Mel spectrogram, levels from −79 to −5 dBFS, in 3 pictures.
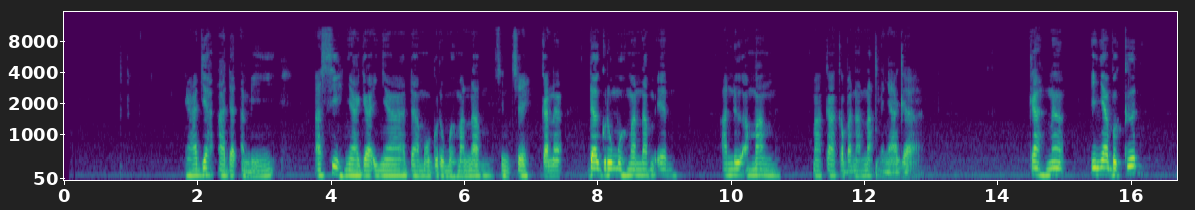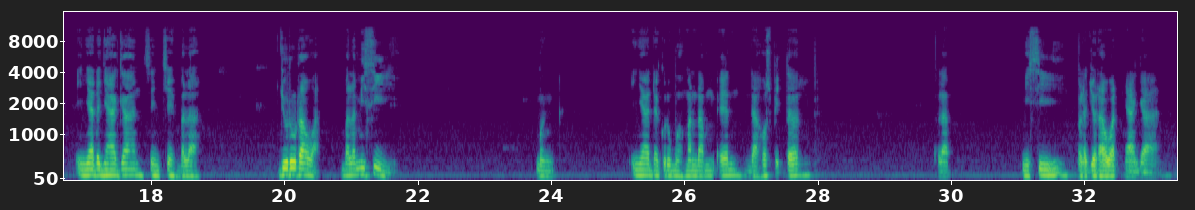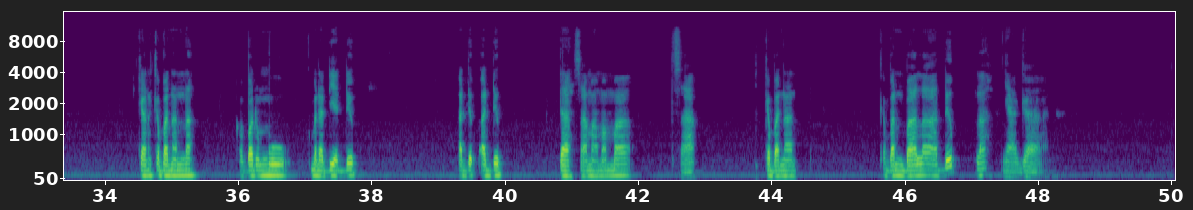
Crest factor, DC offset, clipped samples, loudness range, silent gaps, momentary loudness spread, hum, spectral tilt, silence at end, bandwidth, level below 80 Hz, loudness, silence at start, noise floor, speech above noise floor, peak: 20 dB; under 0.1%; under 0.1%; 7 LU; none; 14 LU; none; -7.5 dB/octave; 2 s; 11 kHz; -58 dBFS; -23 LUFS; 1.8 s; -59 dBFS; 37 dB; -4 dBFS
